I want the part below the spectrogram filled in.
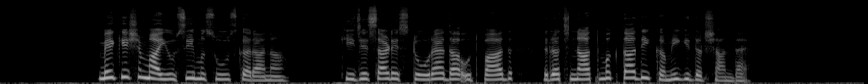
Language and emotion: Dogri, sad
